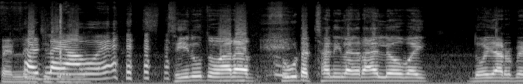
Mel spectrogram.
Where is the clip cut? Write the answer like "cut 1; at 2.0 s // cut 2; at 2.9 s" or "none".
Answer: none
